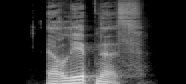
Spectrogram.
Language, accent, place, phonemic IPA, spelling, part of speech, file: German, Germany, Berlin, /ʔɛɐ̯ˈleːpnɪs/, Erlebnis, noun, De-Erlebnis.ogg
- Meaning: experience (event of which one is cognizant)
